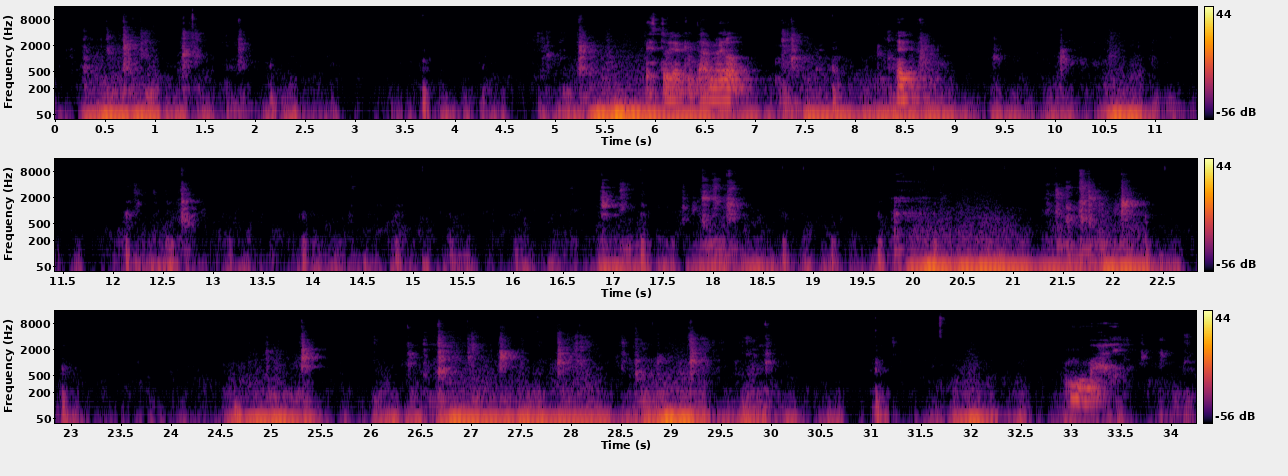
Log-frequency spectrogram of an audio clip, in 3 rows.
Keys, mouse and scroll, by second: 0.0 click, 0.5 Tab, 1.0-2.2 shift+middle drag, 1.7 f, 2.2 click, 5.0 Tab, 5.0-6.1 drag, 6.1 alt+right click, 7.2 x, 9.6 alt+right click, 10.9 g, 12.2 click, 12.5 Tab, 13.2-21.8 drag, 18.0 ctrl+z, 21.5 ctrl+z, 21.8 ctrl+middle click, 22.3-23.9 drag, 23.9-27.6 middle drag, 26.5 Tab, 27.6 alt+right click, 28.7 alt+right click, 29.7 g, 31.1 click, 31.7-34.1 middle drag, 34.1 alt+q.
